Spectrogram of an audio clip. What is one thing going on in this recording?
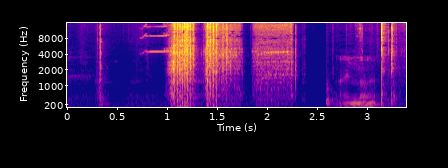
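An impact wrench rattles loudly as it spins a bolt.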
